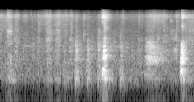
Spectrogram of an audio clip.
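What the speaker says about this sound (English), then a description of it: "Dog, it is an adult. It is an African dog." An adult African dog barks and whimpers in a few short, fairly faint yelps spread unevenly across a quiet background.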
